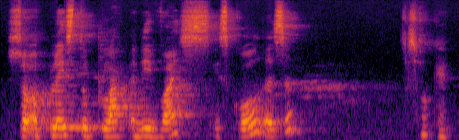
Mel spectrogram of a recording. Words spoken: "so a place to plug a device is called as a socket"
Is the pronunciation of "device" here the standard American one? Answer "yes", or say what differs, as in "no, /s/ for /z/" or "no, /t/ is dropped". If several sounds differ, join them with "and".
yes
